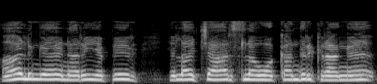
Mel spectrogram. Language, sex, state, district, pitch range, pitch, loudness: Tamil, male, Tamil Nadu, Nilgiris, 205-230 Hz, 220 Hz, -13 LUFS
